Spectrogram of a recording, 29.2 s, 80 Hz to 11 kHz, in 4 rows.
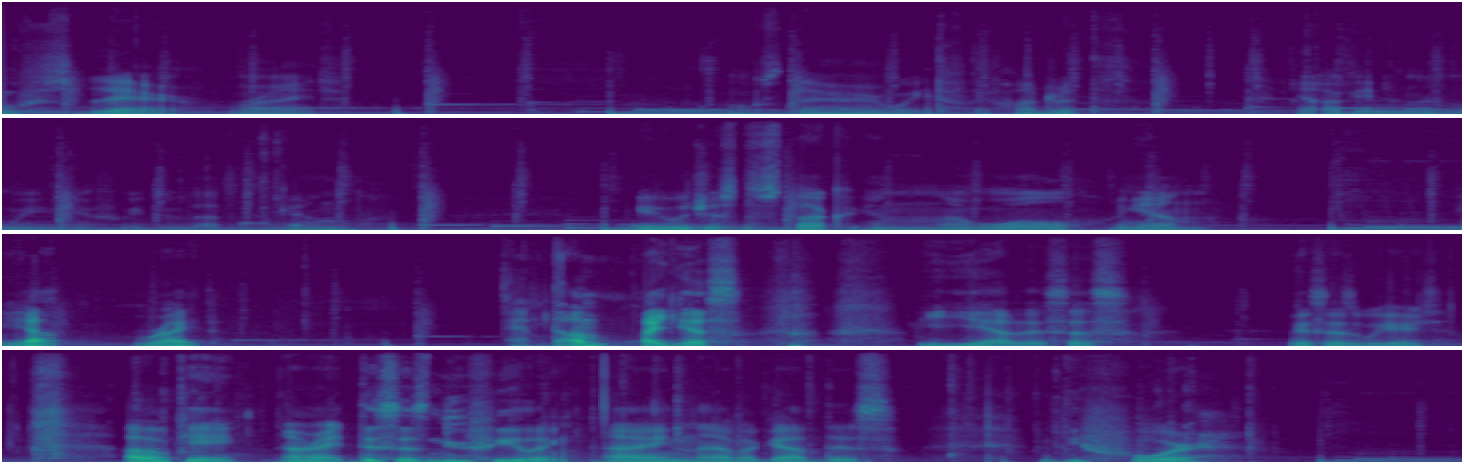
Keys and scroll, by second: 6.8 alt+p, 7.1 alt+p, 8.2 alt+p, 8.6 Return, 22.0 super+c, 22.6 Escape, 22.8 space, 22.9 Tab, 24.6-25.8 typing, 25.2 Escape, 26.6 Return, 26.8-29.2 typing.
